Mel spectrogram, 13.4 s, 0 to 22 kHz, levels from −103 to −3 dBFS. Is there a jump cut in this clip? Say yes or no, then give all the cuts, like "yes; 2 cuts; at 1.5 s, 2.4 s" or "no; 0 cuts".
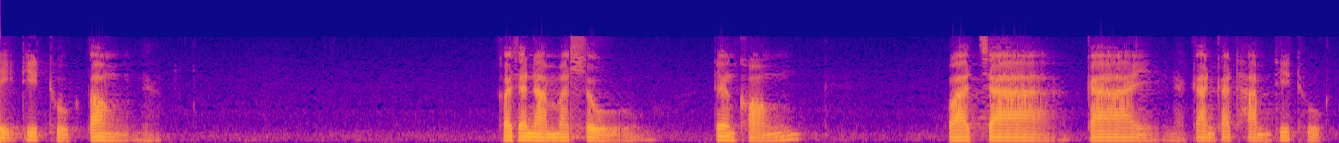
no; 0 cuts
